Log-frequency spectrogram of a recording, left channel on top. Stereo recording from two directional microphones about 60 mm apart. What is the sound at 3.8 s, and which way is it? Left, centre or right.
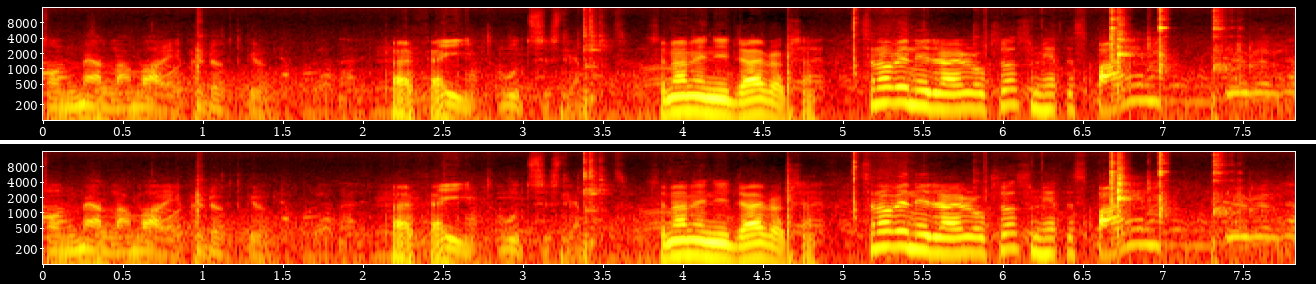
Speech, centre.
